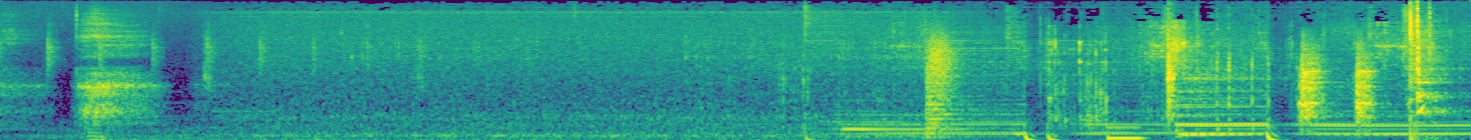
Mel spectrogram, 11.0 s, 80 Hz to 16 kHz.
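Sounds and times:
person exhaling hard: 0.0s - 1.2s.

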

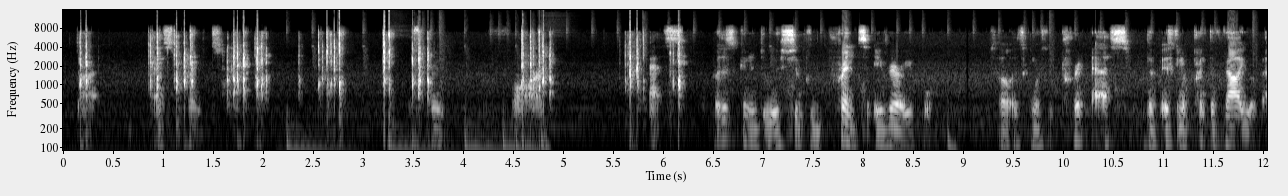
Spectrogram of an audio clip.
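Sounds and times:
computer keyboard typing: 0.2s - 3.8s, 4.5s - 5.0s, 5.6s - 6.3s
low hum: 2.1s - 7.8s.

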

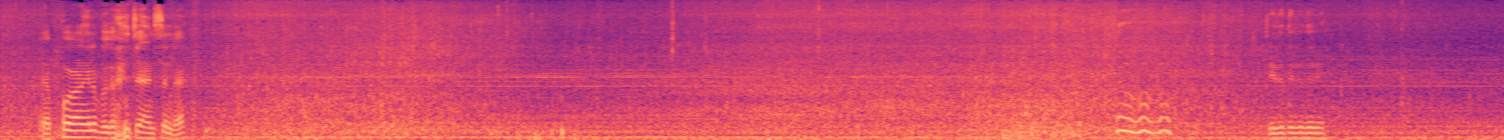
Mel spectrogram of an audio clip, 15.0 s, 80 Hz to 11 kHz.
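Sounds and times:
low engine drone: 0.0s - 15.0s
outdoor noise: 0.0s - 15.0s.

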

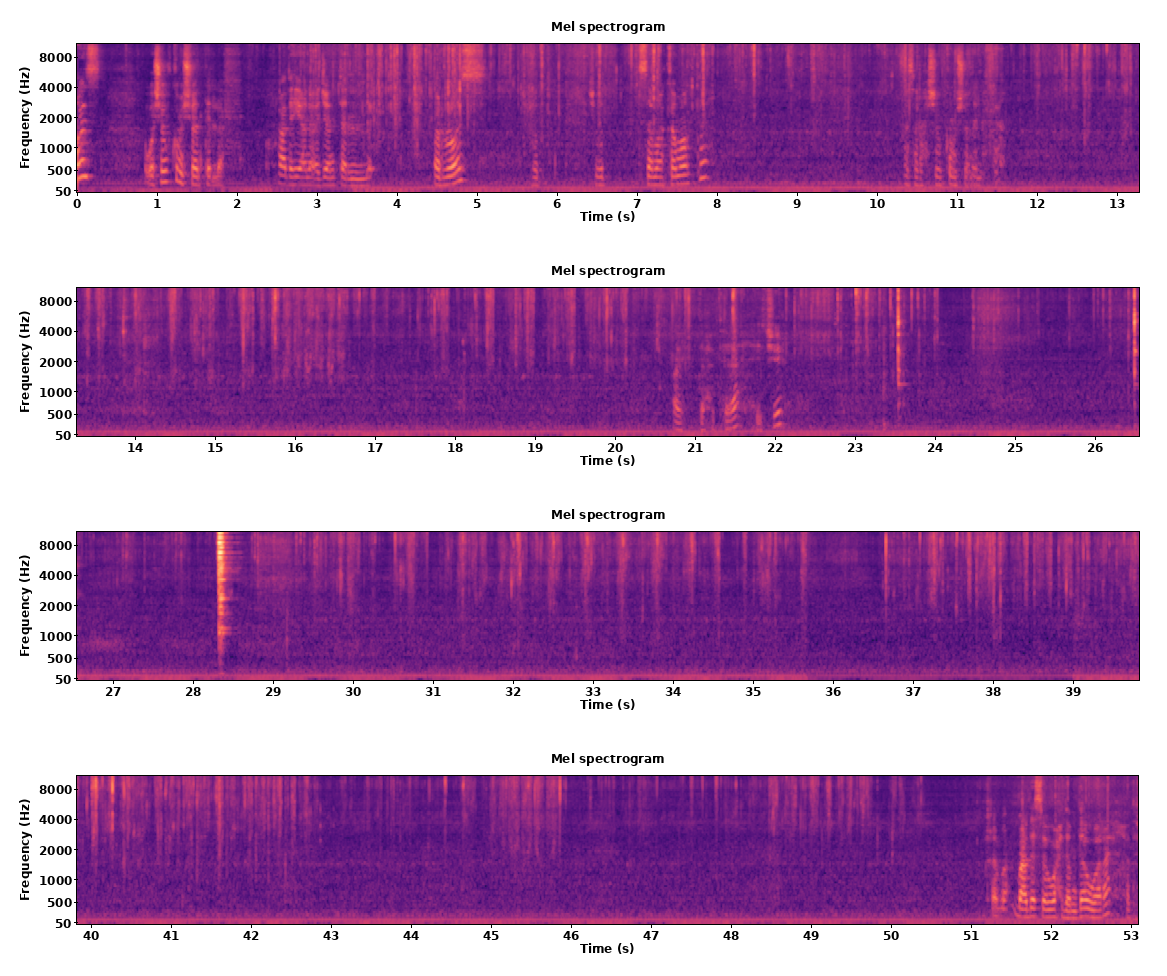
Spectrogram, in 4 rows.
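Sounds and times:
steady low hum: 0.0s - 53.0s
soft squishing of dough: 0.1s - 53.0s
metal clink on bowl: 28.3s - 28.6s.

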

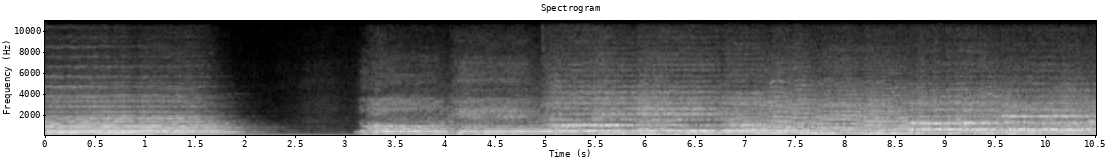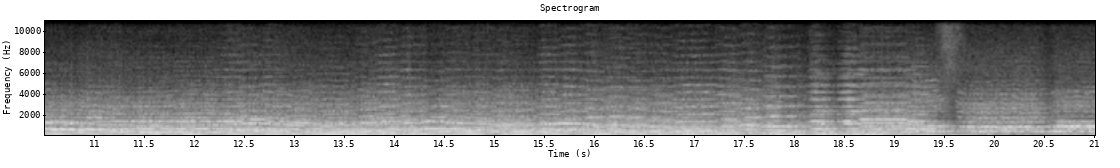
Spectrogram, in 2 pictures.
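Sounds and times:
orchestra of violins and clarinets: 0.0s - 2.0s, 5.0s - 19.8s
choir singing: 0.0s - 2.1s, 3.1s - 21.0s.

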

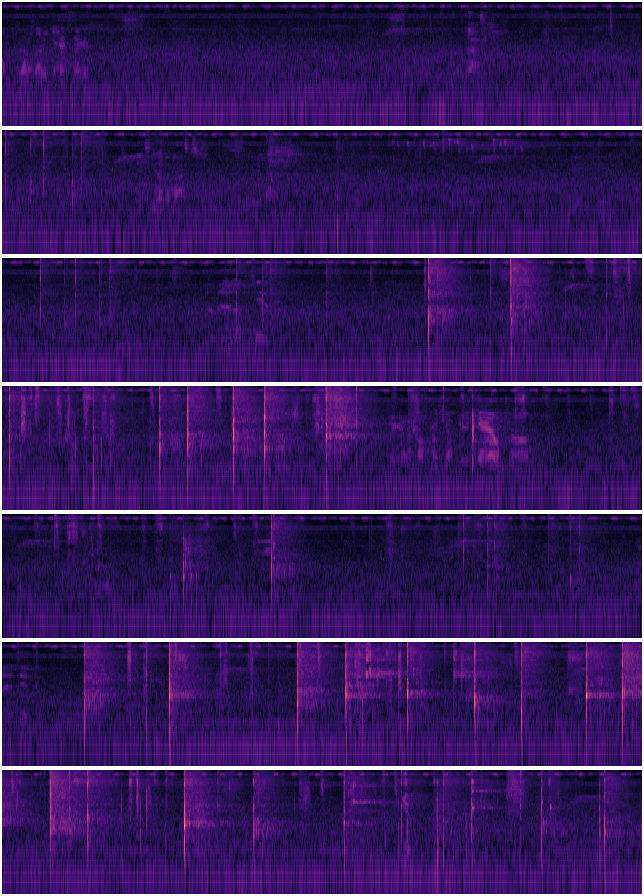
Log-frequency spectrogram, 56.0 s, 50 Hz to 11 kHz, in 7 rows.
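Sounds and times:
paddles hitting plastic ball: 7.8s - 9.6s, 16.4s - 30.0s, 37.3s - 39.7s, 40.6s - 56.0s.

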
